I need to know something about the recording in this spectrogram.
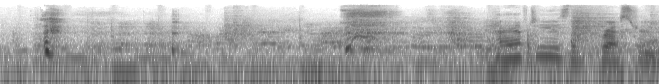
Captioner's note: crying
